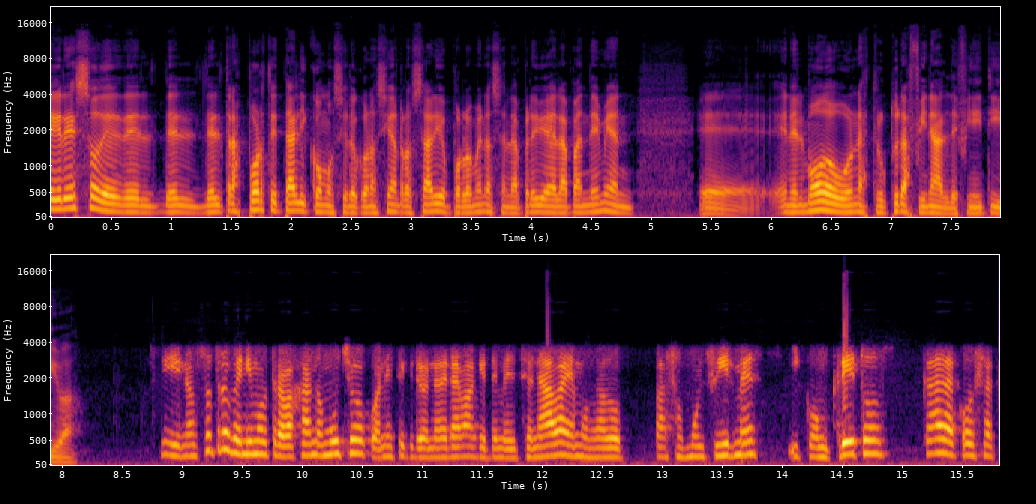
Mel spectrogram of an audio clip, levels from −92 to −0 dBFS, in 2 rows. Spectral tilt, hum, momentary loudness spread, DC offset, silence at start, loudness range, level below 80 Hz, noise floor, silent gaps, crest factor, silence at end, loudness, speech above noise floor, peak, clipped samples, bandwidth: -6.5 dB/octave; none; 12 LU; under 0.1%; 0 s; 5 LU; -48 dBFS; -53 dBFS; none; 18 dB; 0.05 s; -18 LUFS; 35 dB; 0 dBFS; under 0.1%; 12 kHz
